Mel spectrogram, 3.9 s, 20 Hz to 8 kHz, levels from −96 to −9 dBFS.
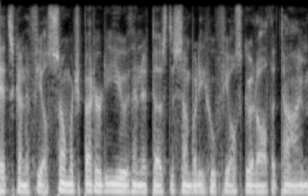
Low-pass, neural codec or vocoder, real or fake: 7.2 kHz; none; real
